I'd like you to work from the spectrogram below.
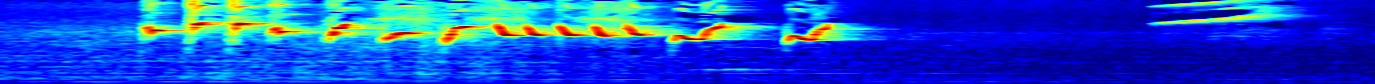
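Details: Greater green leafbird screaming to provoke other leafbirds: a run of about fourteen sharp chirps and slurred notes over two and a half seconds, then quiet with a faint high whistle.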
